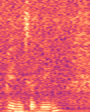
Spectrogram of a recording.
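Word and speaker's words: Beijerinck: Yang pertama adalah Adolf Meyer, ini ya, Adolf Meyer, kemudian ada Dimitri Ivanovsky, kemudian Benjering, ini membacanya Benjering, dan B.M.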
